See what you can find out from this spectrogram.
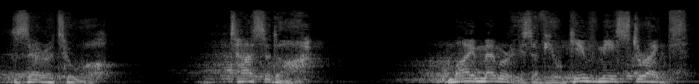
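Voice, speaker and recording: A man playing a noble alien warrior leader in a video game, solemn and resolute, with measured, stately, formal delivery. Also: mid-range voice, lively intonation, noisy background. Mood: reverent. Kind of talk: dramatic video game voice acting. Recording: loud music behind the voice.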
